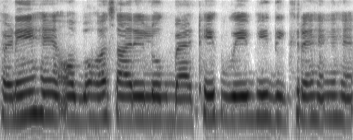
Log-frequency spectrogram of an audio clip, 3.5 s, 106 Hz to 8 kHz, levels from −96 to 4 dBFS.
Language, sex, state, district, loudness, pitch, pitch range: Hindi, female, Delhi, New Delhi, -13 LUFS, 205 Hz, 200-210 Hz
